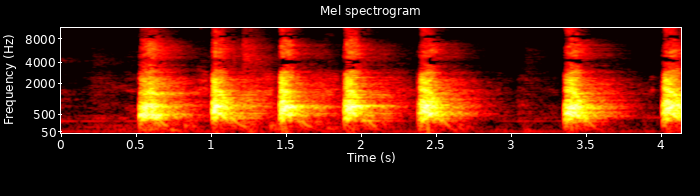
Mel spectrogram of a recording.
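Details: A female dog demanding a treat lets out seven loud, punchy barks about half a second apart, with one longer pause before the last two.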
